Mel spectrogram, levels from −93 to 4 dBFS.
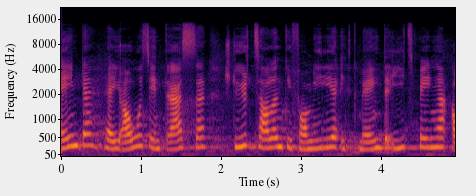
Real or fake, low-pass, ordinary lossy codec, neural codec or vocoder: fake; 14.4 kHz; none; codec, 44.1 kHz, 2.6 kbps, SNAC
